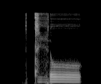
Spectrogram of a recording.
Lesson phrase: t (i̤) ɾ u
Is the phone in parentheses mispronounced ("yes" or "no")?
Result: no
